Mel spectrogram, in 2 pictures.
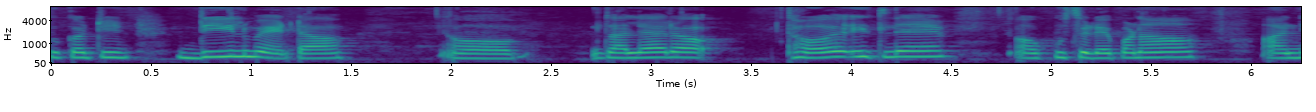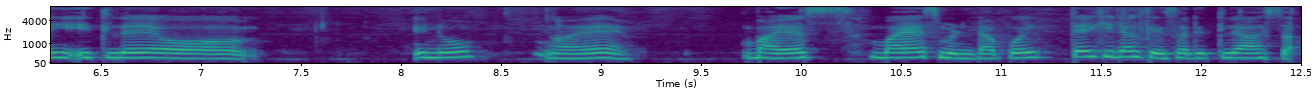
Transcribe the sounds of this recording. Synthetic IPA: t̪ukaʈiɖiːlmɛɭʈa | d͡zaljaɾ | t̪ʰəit̪ʰlekusɽepəɳ̃aa̰niʔit̪le | junoɦe | bajəsbajəsm̤əɳʈapəjt̪ekʰit̪jak̚t̪ʰəsaɾit̪leasa̰

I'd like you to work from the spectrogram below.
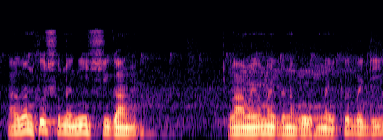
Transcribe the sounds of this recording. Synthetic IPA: aɡɔnkʰusuɾnanisiɡaŋ | lamajunajkɾanaŋɡɔwɦunajkʰɯɾbajdi

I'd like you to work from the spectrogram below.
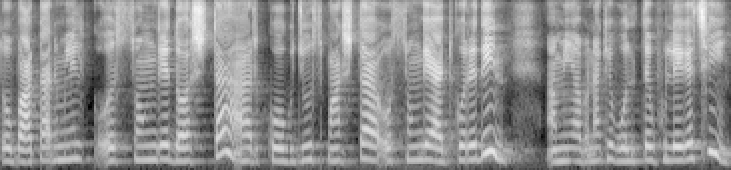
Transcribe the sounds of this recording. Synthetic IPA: t̪obaʈaɾmilko̰ʃːoŋɡed̪ɔʃʈaaɾkoɡd͡ʑuspãt͡ɕʈaʔo̰ʃoŋɡeɛɖkoɾed̪ina̰miapnakebolt̪ebʱuleɡɛt͡ɕʰi

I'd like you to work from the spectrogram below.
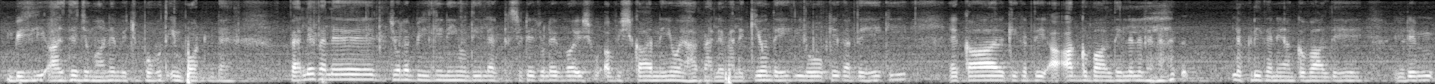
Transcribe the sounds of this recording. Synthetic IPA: bɪd͡ʒliːʔəd͡ʒd̪eːzəmaːneːʋɪt͡ʃbɔːt̪ɪmpɔːɾʈəɳʈɦɛː | pɛːleːpɛːleːd͡ʒoːlɛːbɪd͡ʒliːnəĩːɦʊ̃ːnd̪iːɪlɛːk̚ʈɾɪsɪʈiːd͡ʒoːleːɪəʋɪʃkaːɾnəĩːɦoːeɦaːpɛːleːpɛːleːkiːɦõːnd̪eːɦiːloːkeːkəɾd̪eːɦeːkɪ | kaːɾkiːkəɾd̪ḛːʔə̰ɡbaːld̪eːle | ləkɽiːkənẽːəɡbaːld̪eːɦeː | d͡ʒeːɽeː

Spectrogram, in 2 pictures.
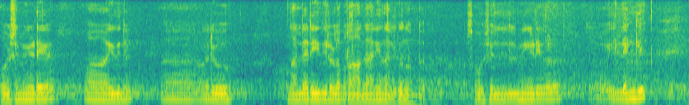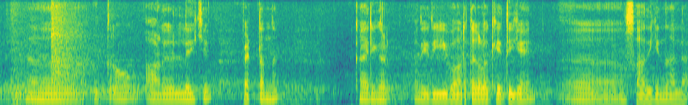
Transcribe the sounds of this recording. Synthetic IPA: so̞ːʂjɐlmiːɽijɐ | iðinɨ | o̞ɾu | nɐlːɐɾiːðijiluɭːɐprʔaːd̪ʱaːnjɐmnɐlkunːuɳɖɨ̰ | so̞̰ːʂjɐlmiːɽijɐɣɐɭ | ḭlːe̞ŋɡil | it̪rɐʋumaːɭuɣɐɭile̞ːkʲːɨpe̞ʈːɐnːɐ | kaːɾjɐŋːɐɭɐðijðɨiːʋaːrt̪ɐɣɐɭo̞kːe̞et̪ːik̬ʲːaːn | saːd̪ʱikʲːunːɐnɐlːɐ̰

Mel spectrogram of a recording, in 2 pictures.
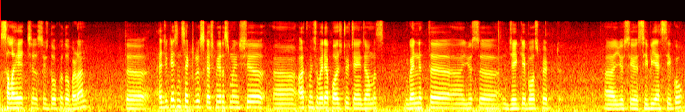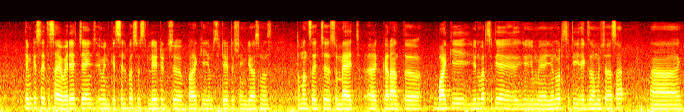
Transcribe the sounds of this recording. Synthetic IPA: sɐlaːɦiɐt͡ʃʰsut͡ʃʰd̪oːkʰod̪oːbɐɽaːn | t̪ɨeːd͡ʒukeːʃɐnsek̚ʈɐɾjuskɐʃmiːɾɐsmɐnt͡ʃʰɨ | at̪ʰmɐnt͡ʃʰʋɐɾjaːpaːziʈiʋt͡ʃeːnd͡ʒaːmɐz | ɡɐnːɐt̪ʰjusd͡ʒeːkeboːspeʈ | jussiːbiːesiːkoː | t̪imkesɐt̪ʰisaːeʋɐɾijat͡ʃẽːnd͡ʒiʋɐnkesɪlbɐsusɾɪleːʈ̬ɪɖt͡ʃʰbaːkijɐmsʈeːʈɐʃɪ̃ɳɖijaːsmɐnzt̪umɐnsɐt͡ʃʰsumɛːt͡ʃ | kɐɾãːt̪ | baːkijuːnɪʋɐɾsiʈi | juːnɪʋɐɾsɪʈiekzaːmt͡ʃʰuɐsãː

